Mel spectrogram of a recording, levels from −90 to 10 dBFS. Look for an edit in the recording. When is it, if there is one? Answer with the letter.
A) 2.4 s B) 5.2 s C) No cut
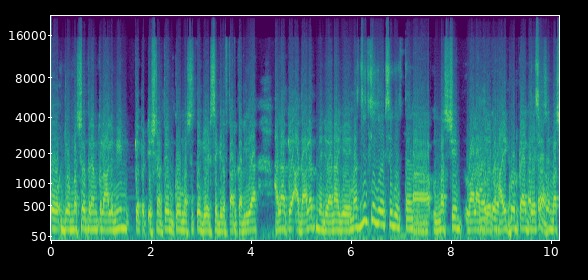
C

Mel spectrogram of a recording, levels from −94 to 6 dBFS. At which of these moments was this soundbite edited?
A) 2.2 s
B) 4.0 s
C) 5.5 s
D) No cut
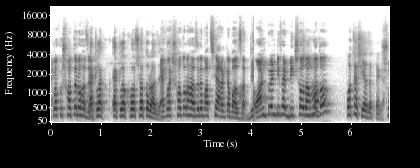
B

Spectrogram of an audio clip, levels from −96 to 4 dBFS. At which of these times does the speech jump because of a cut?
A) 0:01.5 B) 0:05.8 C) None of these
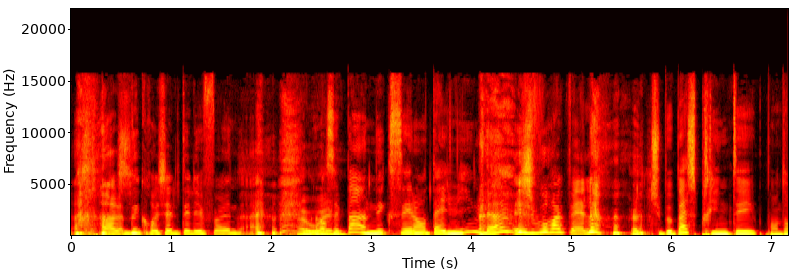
B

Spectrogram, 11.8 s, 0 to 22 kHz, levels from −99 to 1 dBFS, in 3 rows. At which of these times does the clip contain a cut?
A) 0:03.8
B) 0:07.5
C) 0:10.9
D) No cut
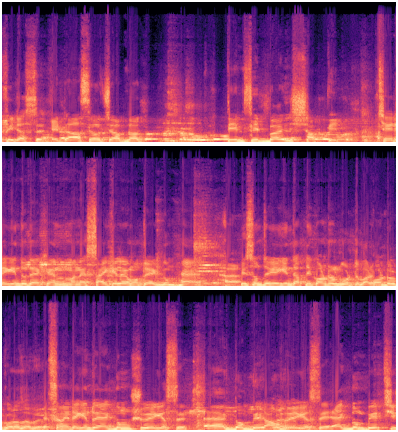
A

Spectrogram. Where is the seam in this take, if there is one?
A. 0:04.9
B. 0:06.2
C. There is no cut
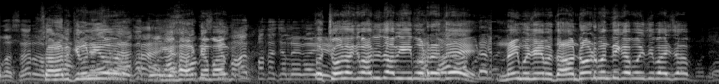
A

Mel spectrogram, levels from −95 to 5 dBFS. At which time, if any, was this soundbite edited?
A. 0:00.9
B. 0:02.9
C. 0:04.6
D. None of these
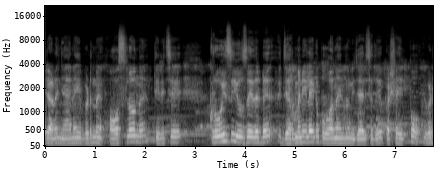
D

